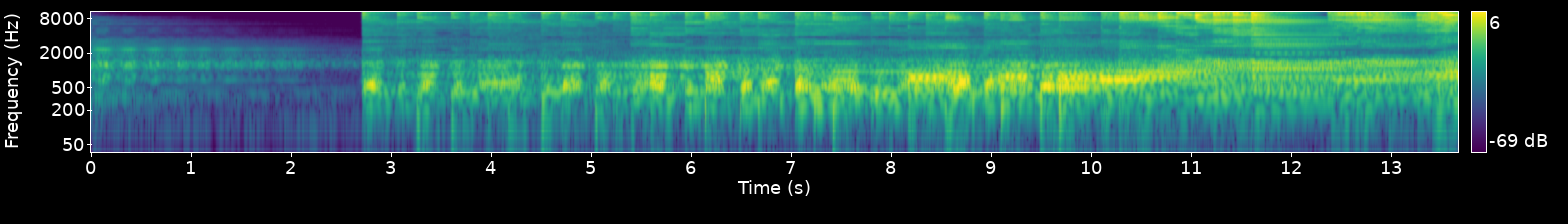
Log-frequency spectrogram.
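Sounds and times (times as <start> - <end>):
Meinl Helix bowl ringing: 2.7 - 13.5.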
